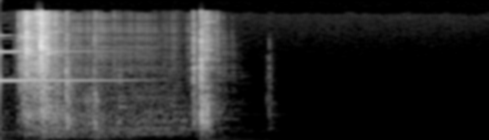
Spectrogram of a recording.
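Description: Cash register 'ka-ching' sound effect: a mechanical clatter with a ringing bell tone that fades within the first second, then a single sharp click about a second in.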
